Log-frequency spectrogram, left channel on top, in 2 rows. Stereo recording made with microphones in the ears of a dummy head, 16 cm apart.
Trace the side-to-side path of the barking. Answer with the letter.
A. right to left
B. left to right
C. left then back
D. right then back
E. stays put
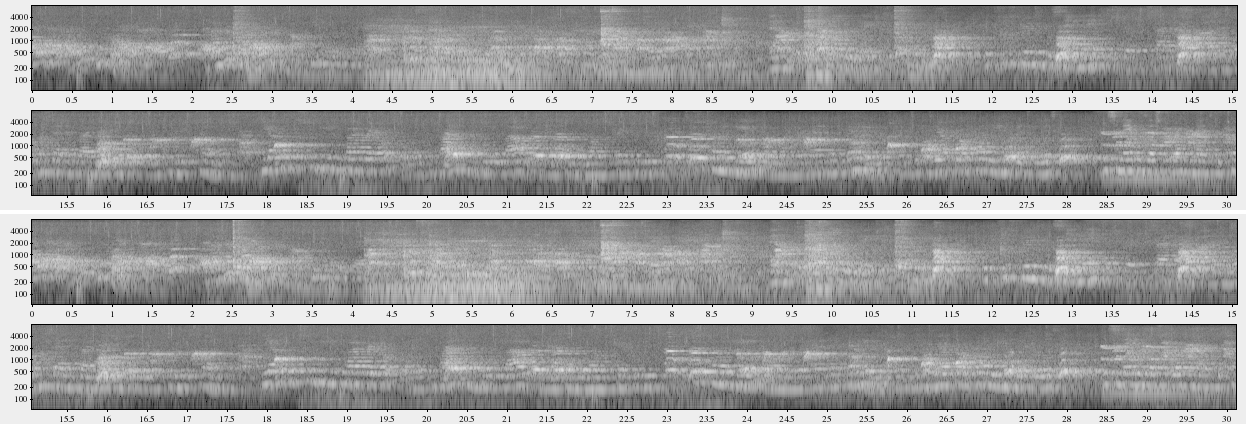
C.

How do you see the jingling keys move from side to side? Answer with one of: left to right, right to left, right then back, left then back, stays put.
right to left.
